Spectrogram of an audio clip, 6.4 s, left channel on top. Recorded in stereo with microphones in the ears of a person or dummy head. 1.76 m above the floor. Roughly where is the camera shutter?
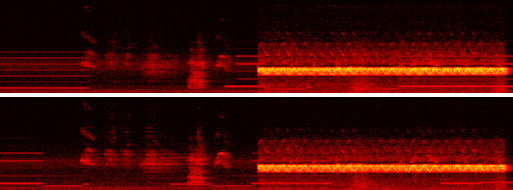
I don't hear a camera shutter.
